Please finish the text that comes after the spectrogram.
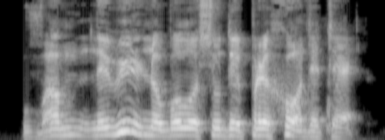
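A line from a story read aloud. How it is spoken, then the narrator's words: Hissed. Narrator (Ukrainian): прошипів Гегріт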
